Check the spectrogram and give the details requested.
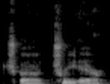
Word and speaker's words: Trier: a neighboring towel called the Frier, pronounced uh tree air.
